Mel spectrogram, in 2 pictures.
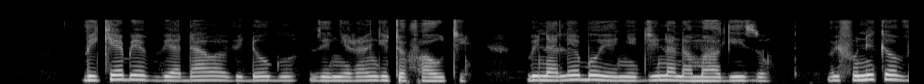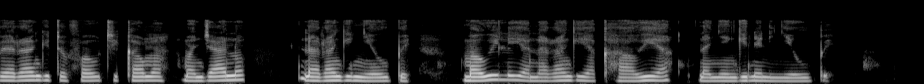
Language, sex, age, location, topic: Swahili, female, 18-24, Mombasa, health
